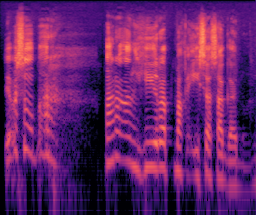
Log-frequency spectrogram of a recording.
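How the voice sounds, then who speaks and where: A man's voice: high-pitched, wildly swooping pitch, quick pace, dry recording, clean studio sound. A man hosting a casual political commentary live stream, chatty and sarcastic, often breaking into laughter and mocking his critics. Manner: sarcastic, mock-impersonates critics.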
